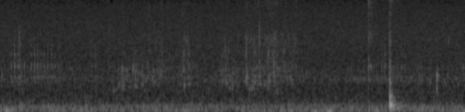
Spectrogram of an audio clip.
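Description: Light splashing and lapping of water at the side of a bass boat as a hooked bass is brought alongside, over a low steady rumble. One sharp thump against the boat near the end.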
